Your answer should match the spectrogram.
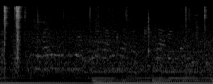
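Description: Dressmaking shears giving two sharp snips at the very start as a cut through folded fabric ends, then only faint handling of the cloth.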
